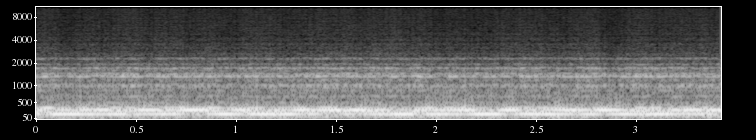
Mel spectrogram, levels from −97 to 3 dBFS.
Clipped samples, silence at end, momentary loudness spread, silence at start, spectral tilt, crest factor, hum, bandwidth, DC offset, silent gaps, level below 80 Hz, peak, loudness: under 0.1%; 0 s; 1 LU; 0 s; -12.5 dB/octave; 6 dB; none; 2.5 kHz; under 0.1%; none; -30 dBFS; 0 dBFS; -6 LUFS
